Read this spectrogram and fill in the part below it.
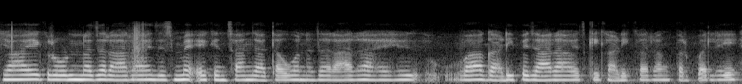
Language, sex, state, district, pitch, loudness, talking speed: Hindi, female, Chhattisgarh, Korba, 210 Hz, -13 LUFS, 225 wpm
